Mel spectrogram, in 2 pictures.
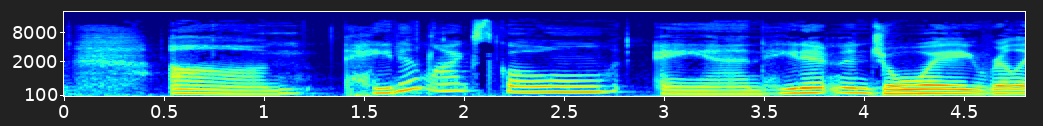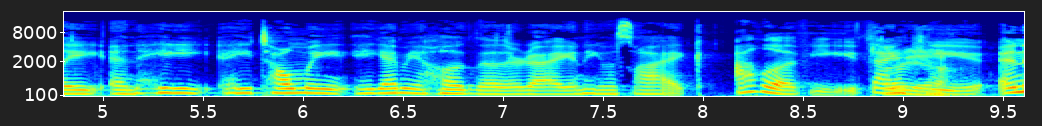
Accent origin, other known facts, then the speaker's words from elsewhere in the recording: United States; And to say I'm like back where I came from, growing up in Grady County, teaching these kids, it's an honor for sure.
